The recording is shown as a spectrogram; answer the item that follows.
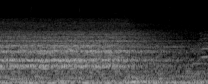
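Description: Music with many held notes, turning quieter near the end.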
